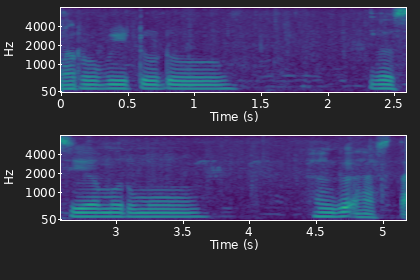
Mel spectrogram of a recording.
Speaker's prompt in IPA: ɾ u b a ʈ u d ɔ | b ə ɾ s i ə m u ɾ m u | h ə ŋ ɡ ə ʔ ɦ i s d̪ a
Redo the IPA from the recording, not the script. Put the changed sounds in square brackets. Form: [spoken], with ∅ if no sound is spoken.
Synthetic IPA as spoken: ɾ u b [i] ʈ u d [u] | [ɡ] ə [∅] s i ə m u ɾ m u | h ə ŋ ɡ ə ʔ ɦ [a] s [t̪] a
